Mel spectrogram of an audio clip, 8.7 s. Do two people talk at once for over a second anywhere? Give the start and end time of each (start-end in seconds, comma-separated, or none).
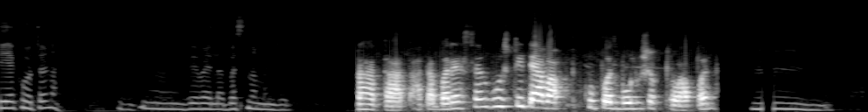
none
